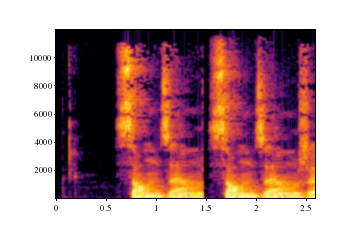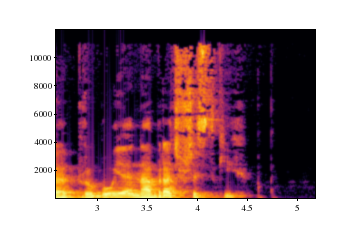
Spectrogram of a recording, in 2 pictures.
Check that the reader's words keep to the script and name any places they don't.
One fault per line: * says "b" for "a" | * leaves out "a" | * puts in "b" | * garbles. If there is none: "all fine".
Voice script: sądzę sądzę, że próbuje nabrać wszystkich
all fine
